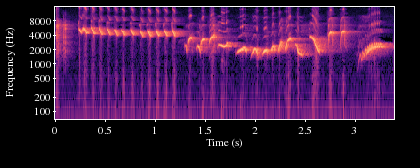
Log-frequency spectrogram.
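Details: White-rumped shama song meant to make other shamas respond: a quick high trill of about a dozen notes, followed by a tumbling run of varied warbled whistles and a final upslurred note.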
